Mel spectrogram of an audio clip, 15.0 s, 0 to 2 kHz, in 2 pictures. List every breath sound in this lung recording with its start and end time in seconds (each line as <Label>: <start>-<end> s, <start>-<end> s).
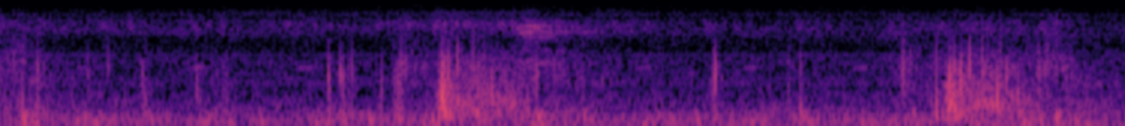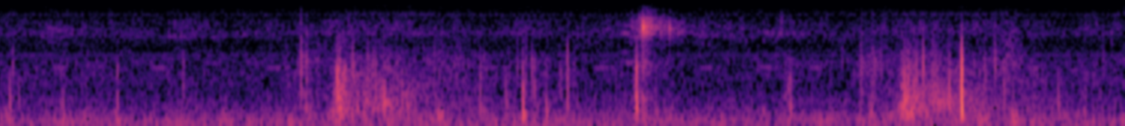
Inhalation: 2.87-3.61 s, 6.24-6.98 s, 9.70-10.44 s, 13.53-14.27 s
Crackles: 2.87-3.61 s, 6.24-6.98 s, 9.70-10.44 s, 13.53-14.27 s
